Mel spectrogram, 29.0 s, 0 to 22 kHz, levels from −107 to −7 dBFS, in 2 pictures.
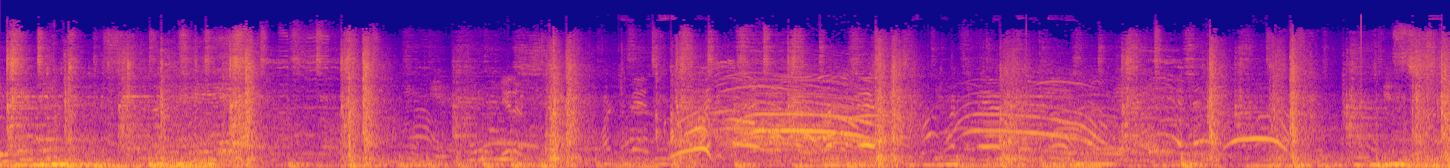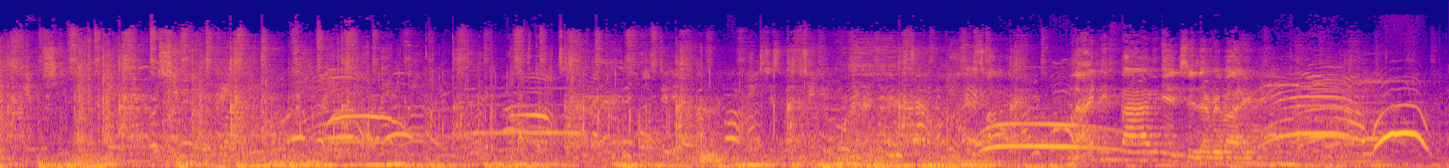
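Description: You'll catch two isolated ticks in this audio, at 10.26 s and 13.61 s, and both are classic bit error spikes. Each one is a single flipped bit, in memory or on a digital link, that throws a sample value off by a power of two before it snaps straight back. The first peaks at about -24 dBFS and is short enough to suggest a couple of corrupted samples. The second is louder, around -12 dBFS, and sounds like just one. Both are bright, full-band clicks with no connection to the surrounding sound.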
